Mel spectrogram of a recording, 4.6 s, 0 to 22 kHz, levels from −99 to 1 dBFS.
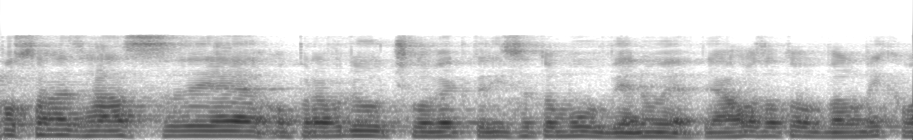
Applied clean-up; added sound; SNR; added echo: none; none; none; reverberation time 0.4 s.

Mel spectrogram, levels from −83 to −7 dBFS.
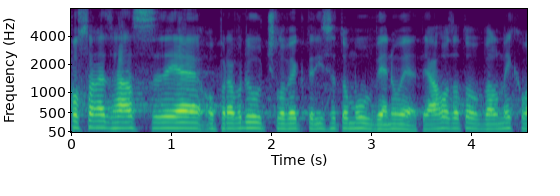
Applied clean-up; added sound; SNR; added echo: none; none; none; none.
